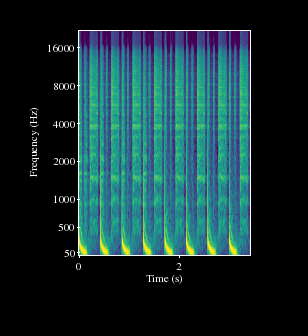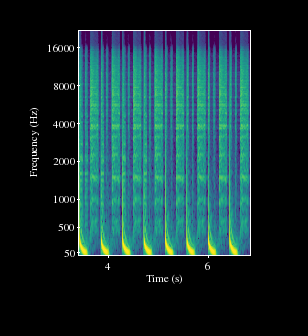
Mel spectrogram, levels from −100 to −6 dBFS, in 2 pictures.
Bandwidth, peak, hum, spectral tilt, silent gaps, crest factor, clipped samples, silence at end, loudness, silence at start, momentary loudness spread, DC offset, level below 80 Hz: 16.5 kHz; 0 dBFS; none; -5 dB/octave; none; 12 dB; under 0.1%; 0.05 s; -13 LUFS; 0 s; 1 LU; under 0.1%; -18 dBFS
